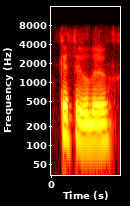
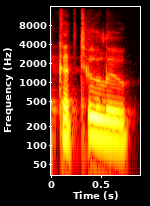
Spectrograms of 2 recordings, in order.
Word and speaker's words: Cthulhu: delay oh okay how would you pronounce the Cthulhu that's pretty much just the way you did get to Lou okay cuz I've heard some people say cut to Lou yeah I think that's incorrect yeah just that doesn't make any sense cuz there's a th sound but anyways yeah so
